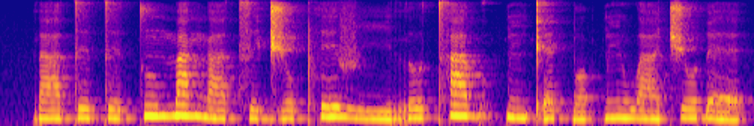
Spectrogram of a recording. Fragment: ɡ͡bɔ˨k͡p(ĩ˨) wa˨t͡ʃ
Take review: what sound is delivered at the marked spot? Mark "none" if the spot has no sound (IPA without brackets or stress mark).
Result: ĩ˦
